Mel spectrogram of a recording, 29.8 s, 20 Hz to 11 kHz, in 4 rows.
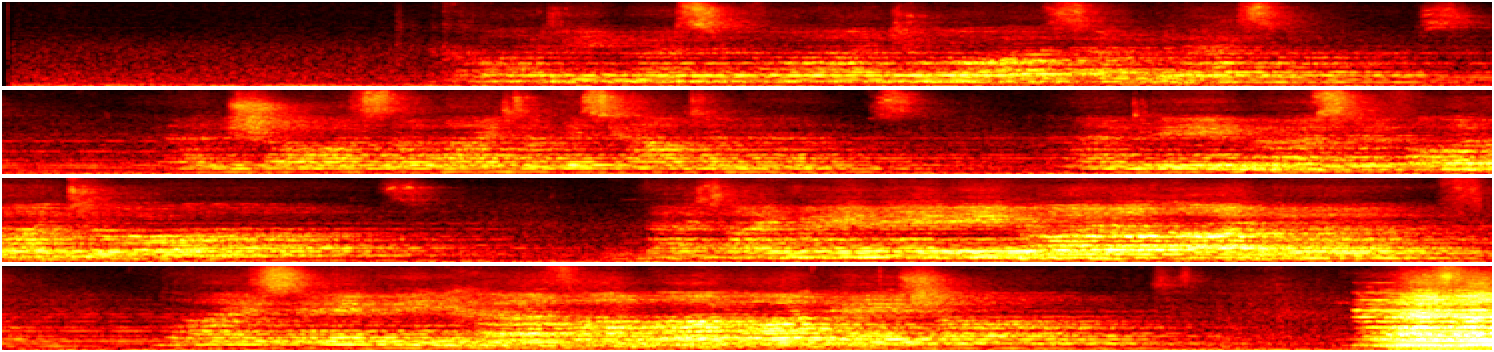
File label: Psalm 67; God Be Merciful Unto Us and Bless Us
